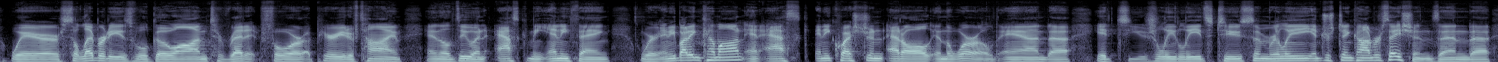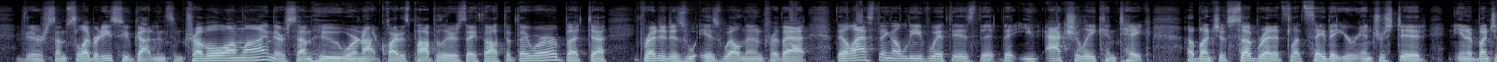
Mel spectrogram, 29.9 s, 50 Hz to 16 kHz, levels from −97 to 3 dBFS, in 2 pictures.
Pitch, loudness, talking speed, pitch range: 120 Hz, -21 LUFS, 205 wpm, 110-130 Hz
